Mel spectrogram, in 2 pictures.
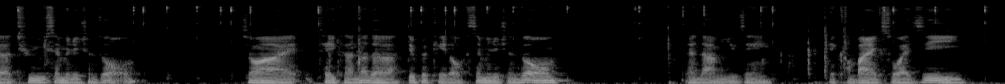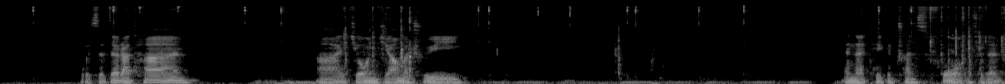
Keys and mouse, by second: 0.5 g, 1.7 click, 2.3 click, 2.6-3.3 drag, 3.4 ctrl+shift+d, 4.5 click, 4.9 click, 5.1 middle click, 5.7 click, 7.0 ctrl+click, 7.7 click, 8.3 shift+d, 9.4-9.9 drag, 10.4-11.2 drag, 11.5 middle click, 12.5-15.0 drag, 15.5-15.9 alt+drag, 16.4 alt+shift+click, 17.1 click, 17.3 click, 18.9-20.1 drag.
